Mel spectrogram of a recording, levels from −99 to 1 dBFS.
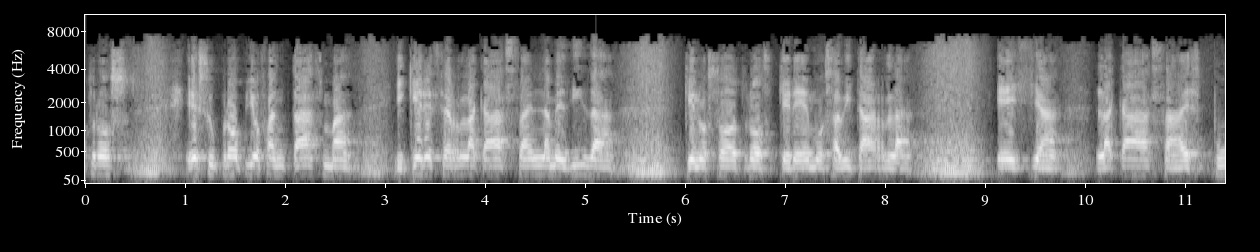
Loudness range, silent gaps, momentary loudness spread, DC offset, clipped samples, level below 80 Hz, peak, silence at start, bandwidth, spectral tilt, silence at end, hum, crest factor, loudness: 1 LU; none; 6 LU; under 0.1%; under 0.1%; -62 dBFS; 0 dBFS; 0 s; 7.8 kHz; -4.5 dB/octave; 0 s; none; 16 dB; -15 LUFS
